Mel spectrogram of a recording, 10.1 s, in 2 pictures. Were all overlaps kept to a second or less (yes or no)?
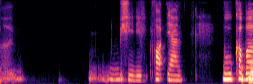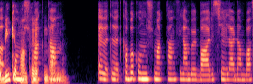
no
